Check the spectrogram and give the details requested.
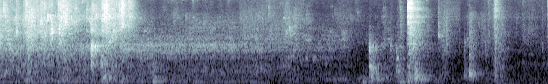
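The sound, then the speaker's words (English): Tap water runs in a steady, hissing stream into a jug for about a second, for mixing with gram flour to thicken a gravy, then after a quiet pause comes a few shorter, splashy bursts of flow, with no talking. “So it's just gram flour and water, which I'm whisking together.”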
